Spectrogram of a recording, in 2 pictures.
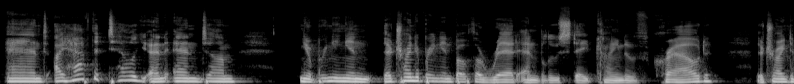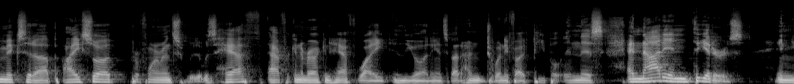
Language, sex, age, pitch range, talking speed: English, male, 40-59, 100-135 Hz, 210 wpm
